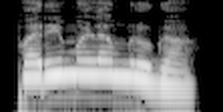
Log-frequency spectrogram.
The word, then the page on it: ಪರಿಮಳಮೃಗ: Kannada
